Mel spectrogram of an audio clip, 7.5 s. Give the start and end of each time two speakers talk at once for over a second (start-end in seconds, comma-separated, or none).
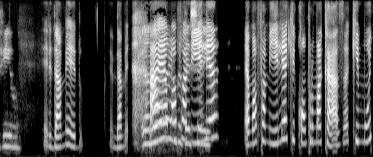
3.0-4.3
